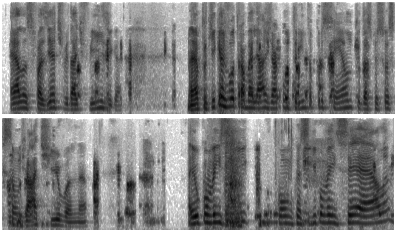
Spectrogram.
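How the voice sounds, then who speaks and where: A man's voice: fairly high pitch, poor audio. A man who works as a personal trainer, telling his story casually and acting out the dialogue. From Brazil. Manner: animated storyteller, acts out dialogue.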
